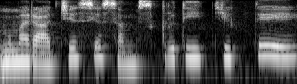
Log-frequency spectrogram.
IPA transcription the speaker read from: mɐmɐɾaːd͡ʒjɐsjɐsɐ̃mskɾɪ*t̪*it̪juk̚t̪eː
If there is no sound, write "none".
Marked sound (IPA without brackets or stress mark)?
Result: t̪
